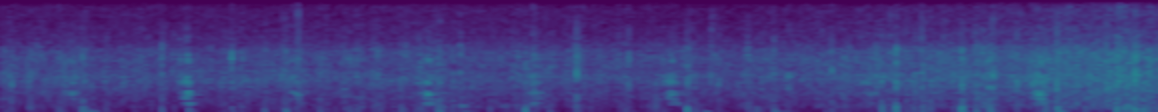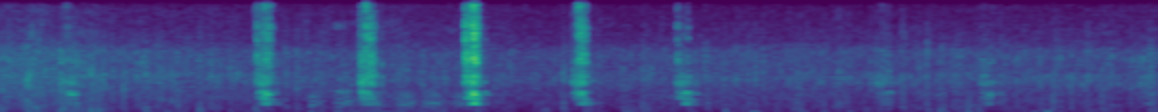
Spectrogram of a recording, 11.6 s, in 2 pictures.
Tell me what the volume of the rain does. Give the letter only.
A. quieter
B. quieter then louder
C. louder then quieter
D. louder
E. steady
C.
